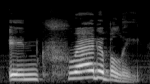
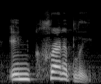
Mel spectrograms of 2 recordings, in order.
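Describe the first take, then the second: First: The word is said slowly and fully. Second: The word is said fast and reduced.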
